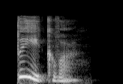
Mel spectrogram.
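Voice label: "pumpkin", Russian; bukvar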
